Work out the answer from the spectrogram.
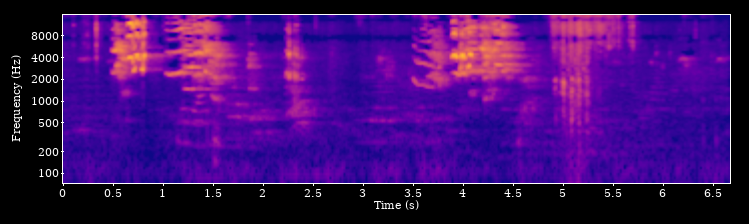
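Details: Rainbow lorikeet squawking harshly in rough, grating bursts with a shrill ringing screech midway and a brief noisy rasp after it, spaced irregularly.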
